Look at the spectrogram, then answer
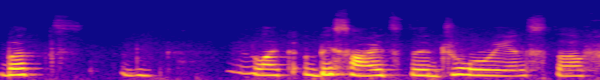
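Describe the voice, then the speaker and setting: A woman with a non-native accent speaks very slowly at high pitch, her intonation monotone and flat. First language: not English. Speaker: art content creator. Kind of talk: casual chat. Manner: halting.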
